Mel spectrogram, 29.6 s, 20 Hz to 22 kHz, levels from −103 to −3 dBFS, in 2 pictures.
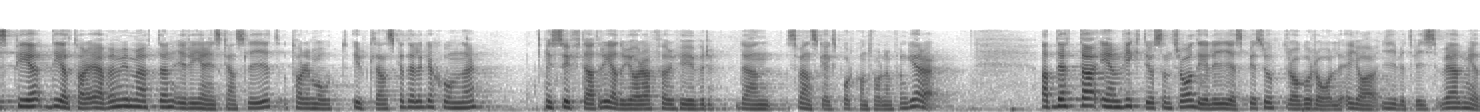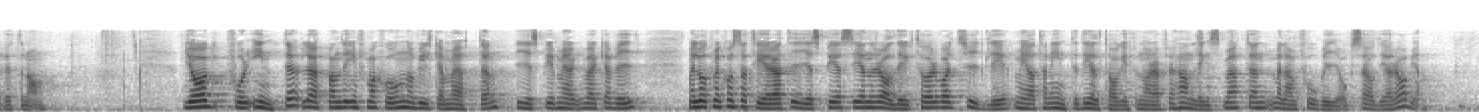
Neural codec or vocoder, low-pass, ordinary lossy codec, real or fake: none; 7.2 kHz; none; real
